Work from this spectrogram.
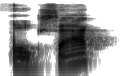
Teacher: Don't pronounce the T. Exactly. You go from the k sound to the l sound.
